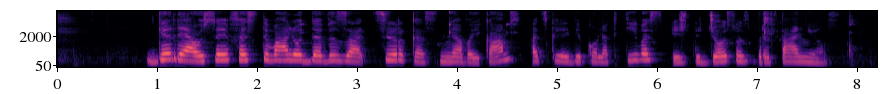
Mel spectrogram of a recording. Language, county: Lithuanian, Marijampolė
